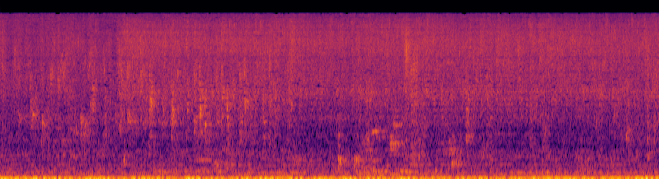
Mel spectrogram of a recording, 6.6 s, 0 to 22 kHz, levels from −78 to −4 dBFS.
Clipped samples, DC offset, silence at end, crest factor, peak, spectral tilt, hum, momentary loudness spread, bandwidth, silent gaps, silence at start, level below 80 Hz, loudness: under 0.1%; under 0.1%; 0 s; 14 dB; -6 dBFS; -1 dB/octave; none; 3 LU; 16 kHz; none; 0 s; -26 dBFS; -21 LUFS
